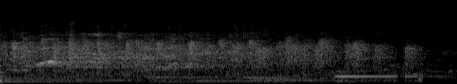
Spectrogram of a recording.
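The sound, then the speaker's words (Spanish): An audience applauds steadily, a dense wash of many hands clapping that holds for several seconds before thinning out at the very end, with a faint low hum underneath. “Te mete 10 minutos allí, huele a lechuga, a pollo, a, a, pan de queso, aplauso.”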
